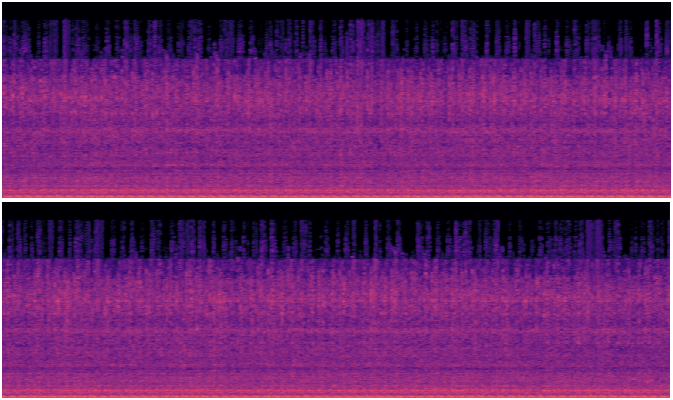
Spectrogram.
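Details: Newly twin-turbocharged engine, first start after conversion, steady idle with uneven loping beat and a skipped pulse each cycle; back cylinder dead, misfire, head gaskets done last year, fuel line weeping.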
